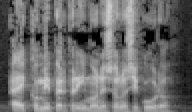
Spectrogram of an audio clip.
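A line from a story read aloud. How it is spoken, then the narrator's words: Exclaimed. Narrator (Italian): esclamò Maximilien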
